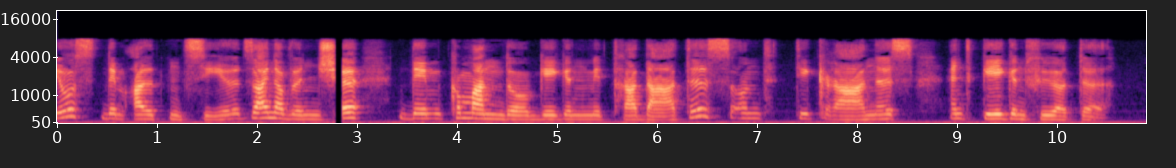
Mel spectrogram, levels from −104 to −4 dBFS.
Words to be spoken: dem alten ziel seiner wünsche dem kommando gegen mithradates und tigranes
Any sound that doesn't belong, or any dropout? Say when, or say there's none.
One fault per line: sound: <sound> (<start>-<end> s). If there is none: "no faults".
sound: dropout (2.8-2.9 s)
